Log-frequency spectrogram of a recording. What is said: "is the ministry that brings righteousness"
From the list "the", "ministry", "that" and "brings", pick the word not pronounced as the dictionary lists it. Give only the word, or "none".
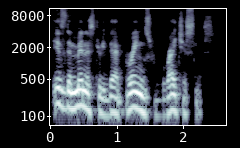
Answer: none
